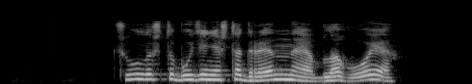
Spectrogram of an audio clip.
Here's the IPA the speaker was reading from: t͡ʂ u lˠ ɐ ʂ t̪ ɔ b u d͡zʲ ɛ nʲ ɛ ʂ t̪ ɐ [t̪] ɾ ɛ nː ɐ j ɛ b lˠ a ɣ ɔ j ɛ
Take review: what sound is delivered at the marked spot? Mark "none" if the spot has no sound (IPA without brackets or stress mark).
d̪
